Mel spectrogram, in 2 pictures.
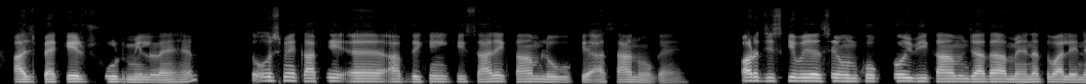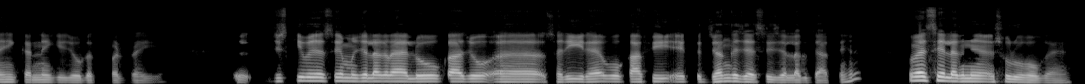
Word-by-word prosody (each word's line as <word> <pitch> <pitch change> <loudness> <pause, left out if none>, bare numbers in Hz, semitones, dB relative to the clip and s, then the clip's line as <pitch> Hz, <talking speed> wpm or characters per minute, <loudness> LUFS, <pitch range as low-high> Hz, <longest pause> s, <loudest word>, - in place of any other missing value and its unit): आज 125 -1 +3
package 125 +1 +2
food 125 -1 0
मिल 115 -1 0
रहे 110 0 0
हैं, 125 - -5 0.6
तो - - -3
उसमें 175 +1 0
काफ़ी 150 +1 0
अ, 135 - -5 0.4
आप 130 0 -2
देखेंगे 130 +1 -3
कि 125 - -4
सारे 130 +2 0
काम 130 0 -2
लोगों 120 -1 -2
के - - -1
आसान 115 +2 -3
हो 105 -2 -6
गए 95 0 -10
हैं, 100 +3 -18 0.6
और 170 - +7
जिसकी 160 +1 -1
वज़ह 155 -1 +5
से 150 +2 -1
उनको 150 0 +1 0.2
कोई 155 -1 +3
भी 145 0 -1
काम 135 -1 +1
ज़्यादा 130 0 +3
मेहनत 120 0 -1
वाले 120 -1 +2
नहीं 115 0 -3
करने 110 0 -3
की 105 0 -9
ज़रूरत 100 -2 -6 0.2
पड़ 95 - -8
रही 95 0 -13
है। 115 - -29 0.8
ल - - -11 0.3
जिसकी 150 +3 -4
वज़ह 165 -1 +4
से 160 +2 -1
मुझे 150 -1 +1
लग 145 -1 +2
रहा 140 - +4
है 140 - +3
लोगों 140 +1 +2
का 140 -1 +4
जो 135 0 0
अ, 120 -1 -1
शरीर 125 +1 -2
है 130 +2 +1
वो 135 0 -1
काफ़ी 125 +3 -1 0.2
एक 125 0 -7
जंग 140 +5 +1
जैसे 120 -1 -1
ज 105 - -6
लग 100 -1 -3
जाते 95 +4 -8
हैं, 240 - -8 0.6
वैसे 180 0 +6
लगने 140 -4 +3
शुरू 125 -3 -1
हो 100 -2 0
गए 95 -1 -10
हैं। 95 +1 -14
125 Hz, 190 wpm, -22 LUFS, 115-145 Hz, 0.8 s, और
